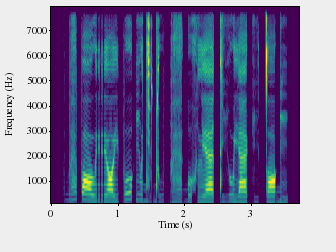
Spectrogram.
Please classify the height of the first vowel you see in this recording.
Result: low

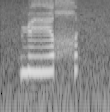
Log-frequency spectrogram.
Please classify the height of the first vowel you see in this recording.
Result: high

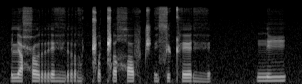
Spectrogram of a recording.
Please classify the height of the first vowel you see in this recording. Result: low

